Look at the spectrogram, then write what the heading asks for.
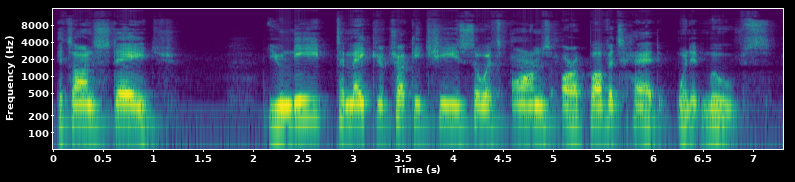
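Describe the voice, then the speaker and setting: A man playing an indignant father making an absurd complaint on a prank call, halting and repeating himself insistently. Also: fairly high pitch, fairly even intonation. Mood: earnest, aggrieved. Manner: halting, repetitive, insistent, addressing listener as ma'am. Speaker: prank caller.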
